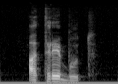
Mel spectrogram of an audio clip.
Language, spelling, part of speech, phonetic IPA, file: Polish, atrybut, noun, [aˈtrɨbut], Pl-atrybut.ogg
